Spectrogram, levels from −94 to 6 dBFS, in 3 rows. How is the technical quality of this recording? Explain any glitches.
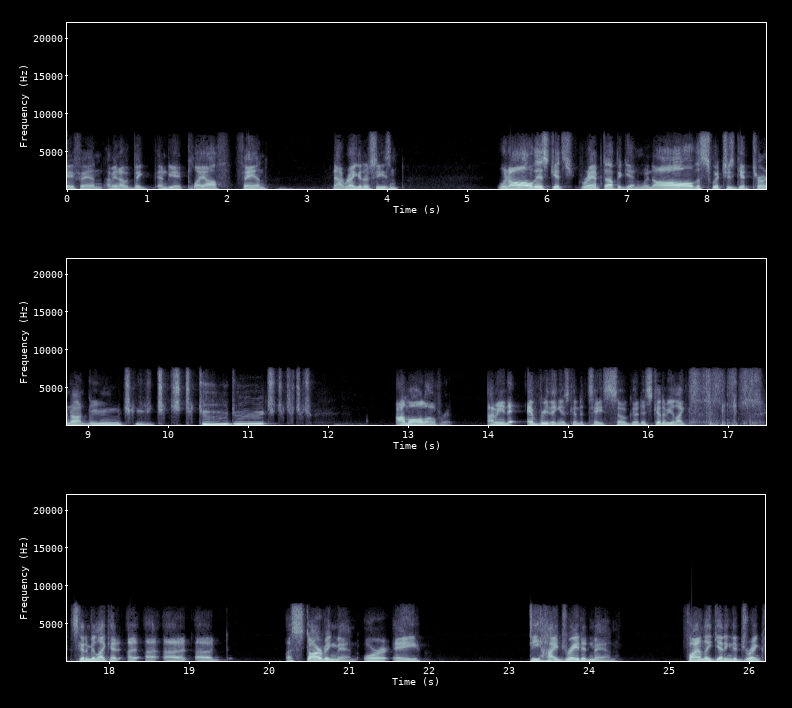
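The recording has repeated AMR comfort noise in its pauses, carried over a wideband phone link whose light coding damage fits AMR-WB at about 12.65 kbit/s.

AMR comfort noise appears at 2.93–3.31 s (after "playoff fan", before "not regular season"), 4.35–5.37 s, 12.17–12.47 s, 12.49–12.83 s, 13.69–13.97 s (after "I'm all over it", before "I mean everything is"), 19.67–20.19 s, 22.09–23.25 s and 24.55–25.17 s (after "dehydrated man"). Each time the phone treated the talker as silent and stopped sending speech frames. The receiver then synthesised a smooth, steady hiss in place of the real background, so the room sound drops out and switches back. On a spectrogram these gaps are flat, featureless noise bands with hard edges. On a waveform they are uniform low-level fill.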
